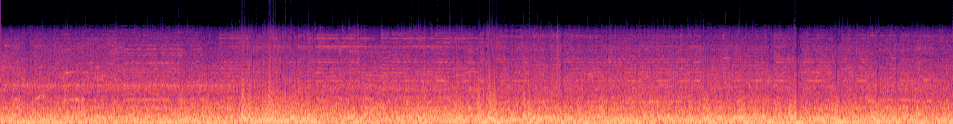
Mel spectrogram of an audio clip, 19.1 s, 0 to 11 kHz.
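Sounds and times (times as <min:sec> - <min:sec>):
faint music: 0:00.0 - 0:19.0
road and engine rumble: 0:00.0 - 0:19.0.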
